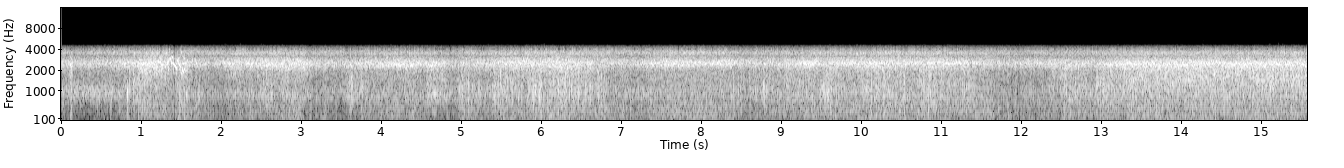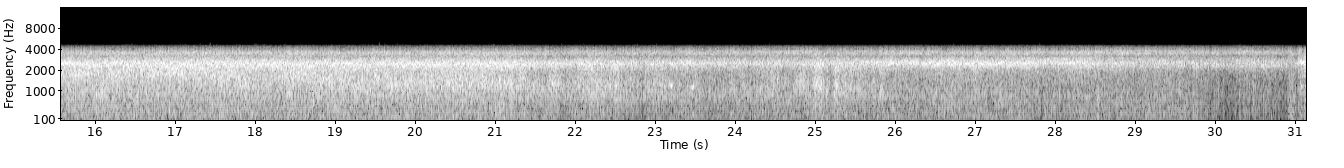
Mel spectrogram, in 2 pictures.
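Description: Steady rushing hiss of sliding downhill over snow on a board or skis, with wind on the camera microphone.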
